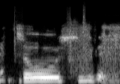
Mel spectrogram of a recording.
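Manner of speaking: dreamy, soothing, slow high sigh.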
